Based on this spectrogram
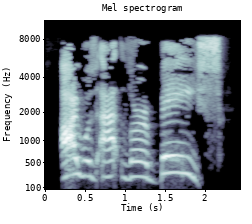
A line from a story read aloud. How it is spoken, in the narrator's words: Thalia yelled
